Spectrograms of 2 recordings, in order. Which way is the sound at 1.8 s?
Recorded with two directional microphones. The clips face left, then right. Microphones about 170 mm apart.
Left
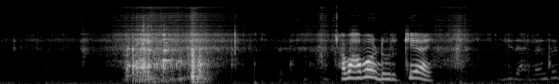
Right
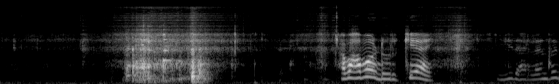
35° right (ahead or behind).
